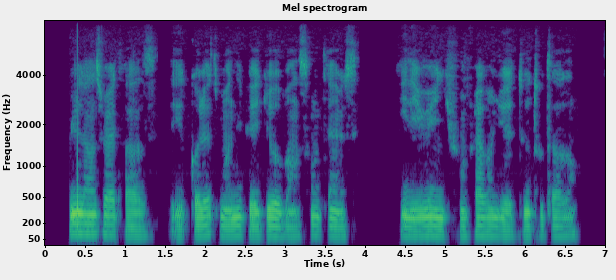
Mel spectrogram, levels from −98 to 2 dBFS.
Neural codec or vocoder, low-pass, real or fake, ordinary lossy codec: none; none; real; none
